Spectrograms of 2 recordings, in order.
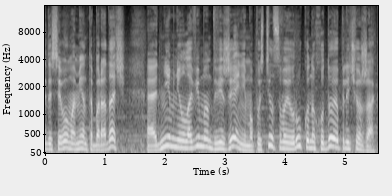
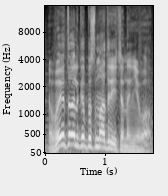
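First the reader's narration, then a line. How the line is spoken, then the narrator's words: Deep bass voice. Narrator (Russian): пробасил здоровяк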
